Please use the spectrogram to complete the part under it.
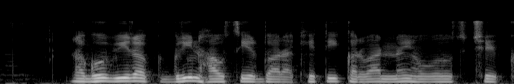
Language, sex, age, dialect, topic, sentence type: Magahi, male, 25-30, Northeastern/Surjapuri, agriculture, statement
